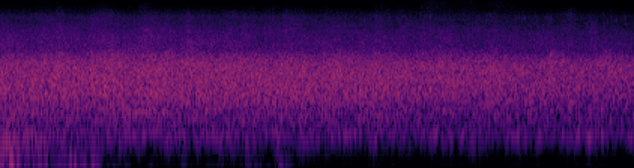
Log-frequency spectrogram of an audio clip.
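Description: An audience applauding the Lord in the morning: many hands clapping in a dense, steady wash of sound that holds at an even, fairly loud level for several seconds, with no voices over it.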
